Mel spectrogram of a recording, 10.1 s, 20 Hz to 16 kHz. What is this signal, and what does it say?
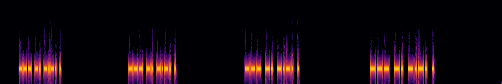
Morse code, heard as a keyed tone, about 48 wpm, 700 Hz. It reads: ONCE ONCE ONCE ONCE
